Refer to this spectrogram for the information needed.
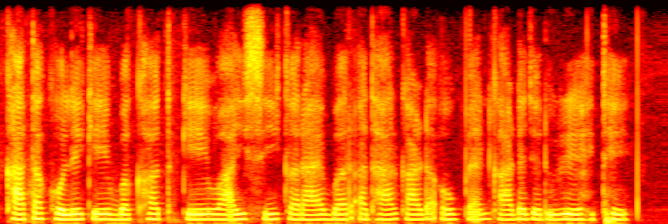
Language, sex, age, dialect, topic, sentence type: Chhattisgarhi, female, 18-24, Western/Budati/Khatahi, banking, statement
